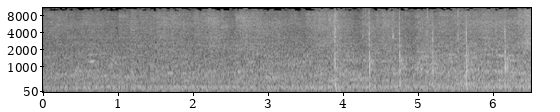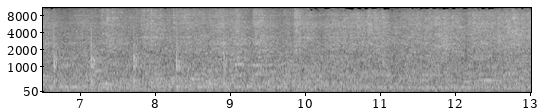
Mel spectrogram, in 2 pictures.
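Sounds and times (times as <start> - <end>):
knife chopping on wooden board: 3.8 - 9.2.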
